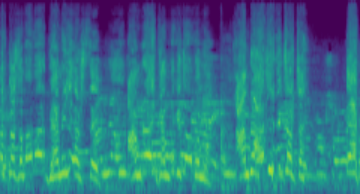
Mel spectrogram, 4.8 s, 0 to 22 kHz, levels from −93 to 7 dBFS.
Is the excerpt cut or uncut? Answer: cut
